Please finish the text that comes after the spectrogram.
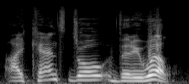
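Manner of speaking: ordinary delivery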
